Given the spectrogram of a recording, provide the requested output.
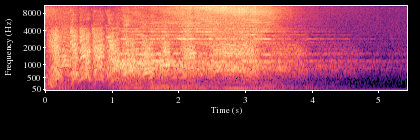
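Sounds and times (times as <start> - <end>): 
person laughing: 0.1 - 4.3.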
